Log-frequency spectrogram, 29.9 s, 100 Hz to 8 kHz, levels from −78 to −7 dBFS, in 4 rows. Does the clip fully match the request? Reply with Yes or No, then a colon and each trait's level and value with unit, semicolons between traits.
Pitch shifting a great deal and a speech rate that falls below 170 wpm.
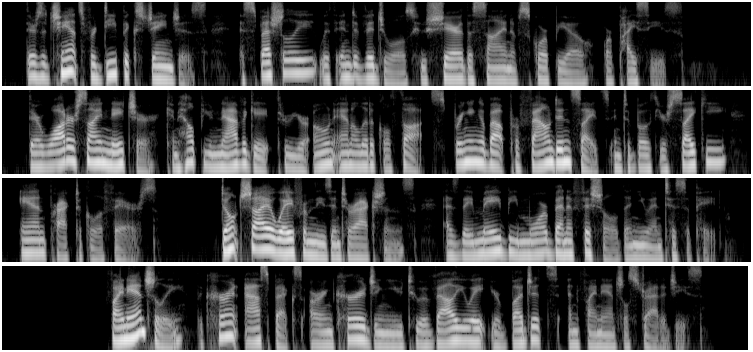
Yes: wide, 7.2 semitones; average, 140 wpm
